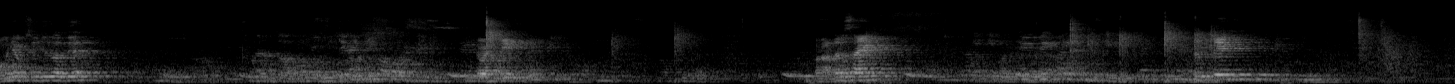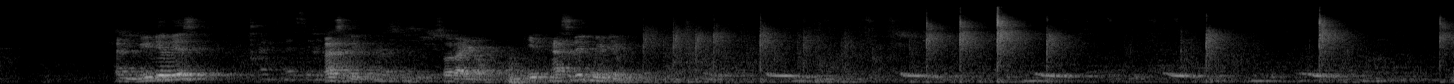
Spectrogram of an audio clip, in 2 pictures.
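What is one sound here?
A man speaks calmly and clearly in a room with some echo.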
